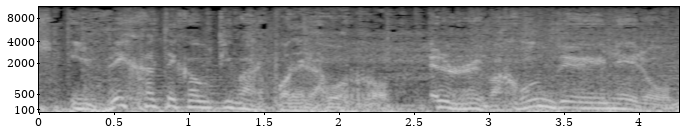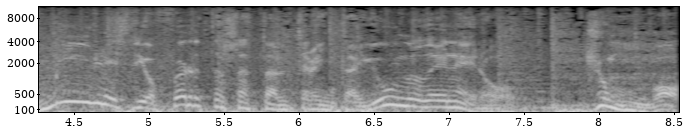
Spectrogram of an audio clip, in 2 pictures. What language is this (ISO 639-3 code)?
spa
